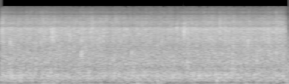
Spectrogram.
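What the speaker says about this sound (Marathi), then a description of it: "खालच्या बाजूने पाऊस किती सडकतो बघा." Heavy monsoon rain pours down outside a village house under construction, a dense, constant roaring wash of water that stays loud and steady throughout with no talking.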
